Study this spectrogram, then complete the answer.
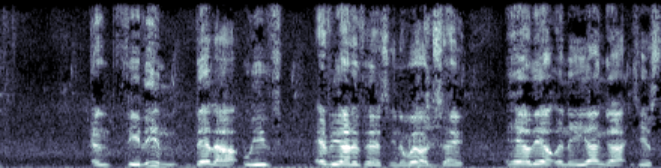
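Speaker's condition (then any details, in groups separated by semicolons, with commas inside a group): Cerebral palsy; from birth, tight muscles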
